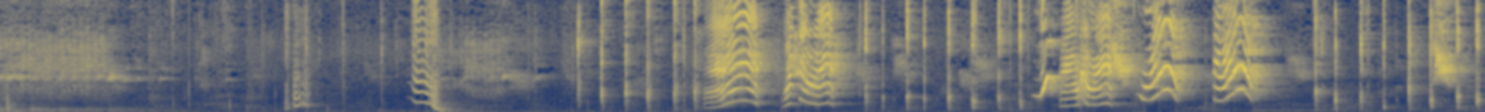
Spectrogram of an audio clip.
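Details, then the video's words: Pet ringneck parrot indoors, trained to speak words such as mummy, mithu and radhe radhe; a falling whistle, then clusters of wavering, harmonic speech-like syllables with sharp clicks between, faint insect hiss at the start. "me toto me tota parrot singing||मिट्ठू मिट्टू|| मम्मी"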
